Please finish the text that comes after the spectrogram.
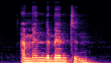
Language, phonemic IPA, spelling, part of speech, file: Dutch, /ˌamɑndəˈmɛntə(n)/, amendementen, noun, Nl-amendementen.ogg
- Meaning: plural of amendement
